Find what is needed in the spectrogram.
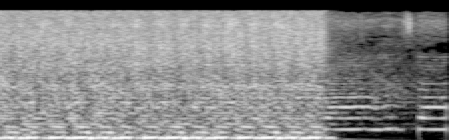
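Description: Electronic dance music with a heavy, steady bass beat; near the end the beat and bass drop out, leaving a few sparse held synth notes.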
